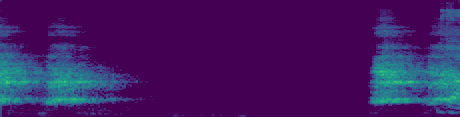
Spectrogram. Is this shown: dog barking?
yes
